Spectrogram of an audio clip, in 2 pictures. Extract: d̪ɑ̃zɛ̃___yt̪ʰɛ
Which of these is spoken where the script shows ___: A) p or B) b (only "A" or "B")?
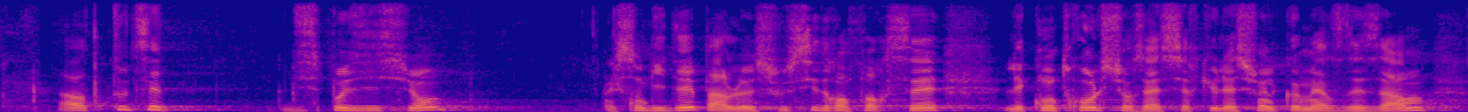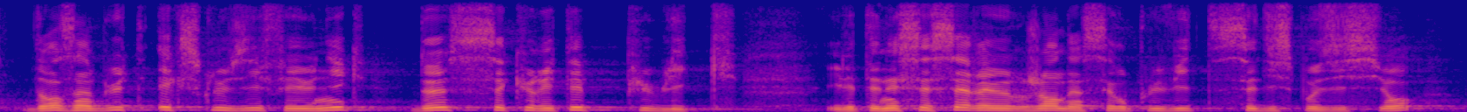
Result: B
